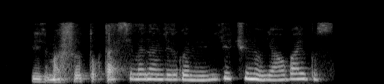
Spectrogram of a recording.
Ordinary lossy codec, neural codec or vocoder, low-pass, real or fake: Opus, 16 kbps; codec, 16 kHz, 0.4 kbps, LongCat-Audio-Codec; 7.2 kHz; fake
